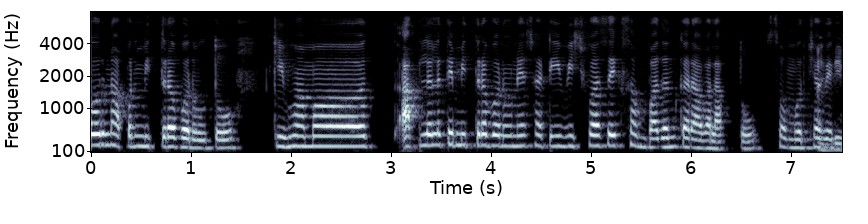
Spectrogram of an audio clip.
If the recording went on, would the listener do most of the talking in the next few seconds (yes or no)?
no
